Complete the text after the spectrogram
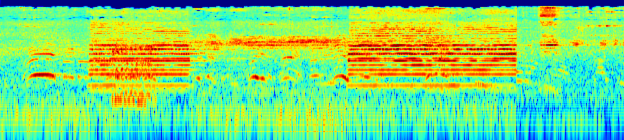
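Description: Car horns honk loudly in long blasts.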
